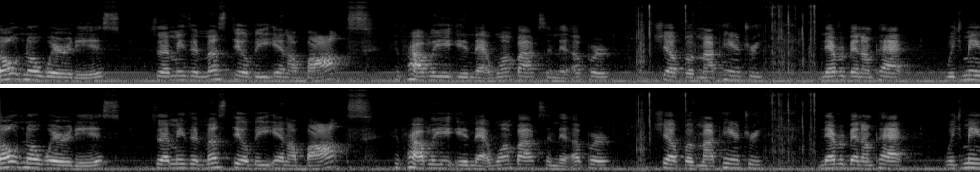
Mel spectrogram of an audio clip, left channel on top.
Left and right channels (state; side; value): noise; left; hum, 13 dB below the sound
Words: know where it is. So that means it must still be in a box. Probably in that one box in the upper shelf of my pantry. Never been unpacked. Which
